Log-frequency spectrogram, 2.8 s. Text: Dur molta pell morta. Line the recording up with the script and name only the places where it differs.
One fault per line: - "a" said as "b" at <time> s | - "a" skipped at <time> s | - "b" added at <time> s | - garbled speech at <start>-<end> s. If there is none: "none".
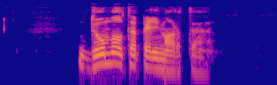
none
